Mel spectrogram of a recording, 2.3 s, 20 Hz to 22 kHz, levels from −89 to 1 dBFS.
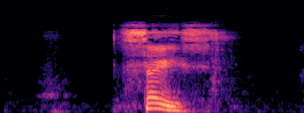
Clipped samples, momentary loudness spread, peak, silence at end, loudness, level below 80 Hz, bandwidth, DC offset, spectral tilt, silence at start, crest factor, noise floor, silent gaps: under 0.1%; 17 LU; -2 dBFS; 0.6 s; -16 LUFS; -60 dBFS; 10.5 kHz; under 0.1%; -2.5 dB/octave; 0.9 s; 18 dB; -69 dBFS; none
